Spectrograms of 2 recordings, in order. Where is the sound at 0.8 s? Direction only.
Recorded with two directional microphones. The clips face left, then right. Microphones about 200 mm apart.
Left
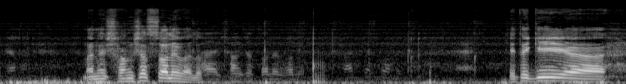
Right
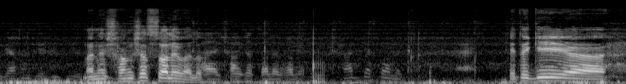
Centre (ahead or behind).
